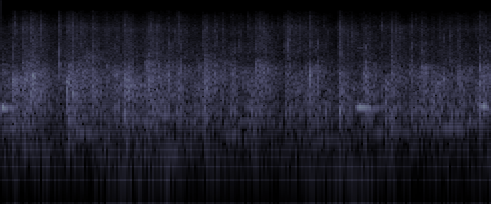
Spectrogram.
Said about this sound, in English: I believe you want it. Oh, would you clap your hands and love him?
